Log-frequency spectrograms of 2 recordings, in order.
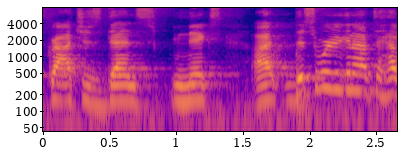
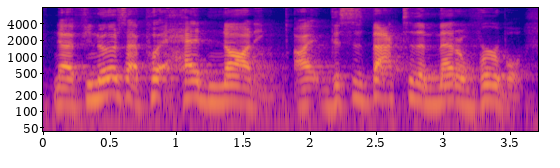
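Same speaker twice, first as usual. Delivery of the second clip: ordinary delivery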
